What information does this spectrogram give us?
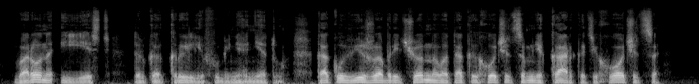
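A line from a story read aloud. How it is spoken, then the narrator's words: Barely audible old mumbling. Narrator (Russian): Еле слышно бормотала старая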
